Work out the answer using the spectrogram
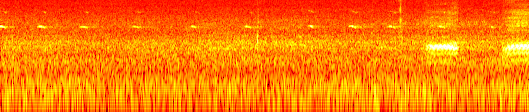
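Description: Plover giving two short, harsh, grating calls near the end, over steady low background rumble and faint, regular high ticking.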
